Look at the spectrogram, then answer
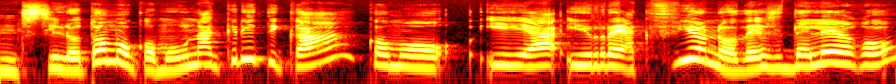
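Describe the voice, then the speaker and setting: Her voice swings through a very wide pitch range. This woman sits high in her register. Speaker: podcast host. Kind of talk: solo podcast monologue.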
